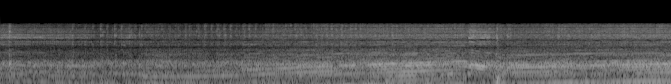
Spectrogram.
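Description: TVR Tuscan race car's engine heard from inside the cockpit under racing load, its pitch rising and falling with the revs. A single thump about seven and a half seconds in.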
